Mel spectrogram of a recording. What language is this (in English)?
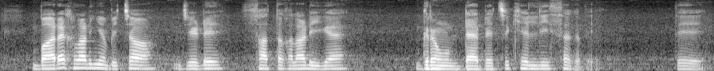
Dogri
